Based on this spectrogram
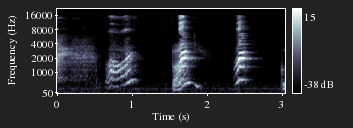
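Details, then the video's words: A rescued magpie, imprinted on humans and raised for about a year and a half, mimics speech, giving four short voice-like phrases resembling "bye" about once per second, with people's voices close by. "Magpie learns to talk!"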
